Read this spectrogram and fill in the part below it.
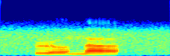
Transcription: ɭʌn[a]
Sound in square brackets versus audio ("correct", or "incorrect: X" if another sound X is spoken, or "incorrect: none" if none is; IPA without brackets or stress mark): correct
